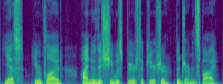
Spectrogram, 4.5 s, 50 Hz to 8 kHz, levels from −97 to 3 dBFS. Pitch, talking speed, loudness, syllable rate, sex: 105 Hz, 175 wpm, -17 LUFS, 4.6 syllables/s, male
